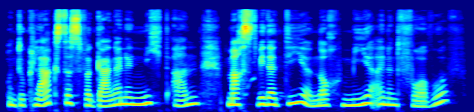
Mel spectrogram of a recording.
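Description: A woman voicing a hurt young wife who pleads and reproaches her husband with urgency, in a mellow tone. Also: mid-range voice, unhurried, voice pushed up. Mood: questioning.

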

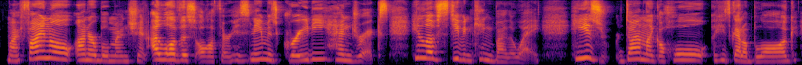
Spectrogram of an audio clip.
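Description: A young woman with a high-pitched, fairly bright voice is losing it, sounding hoarse, strained and croaky. A streamer who reviews books and movies, she chats casually and enthusiastically, full of fillers like "like." She speaks close to a large studio mic in a small bedroom with posters.

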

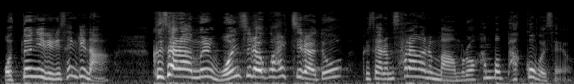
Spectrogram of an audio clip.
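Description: A middle-aged woman lectures on coaching in front of a studio audience, her voice bright and high. She swings up and down through her pitch and slips into quick character voices for little scenes. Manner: animated, acts out little dialogues in changing voices. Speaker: professor giving a coaching lecture. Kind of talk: televised lecture.

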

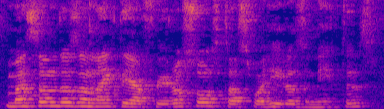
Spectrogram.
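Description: Brief: woman host, eating-show chat, unhurried and a bit high, echoey home room with faint hum. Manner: slow, relaxed, murmurs and hums while eating. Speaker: mukbang host. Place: home, indoors.

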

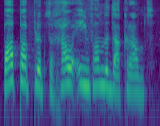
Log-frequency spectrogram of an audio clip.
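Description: A woman reading a Christmas picture book aloud to children, expressive and speaking to them directly. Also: on the high side, normal speed, no echo, clean studio sound. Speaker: storyteller.

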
